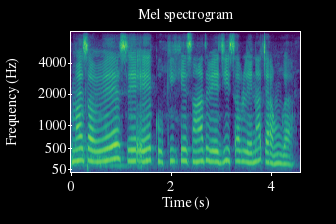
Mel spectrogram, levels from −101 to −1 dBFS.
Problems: none marked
